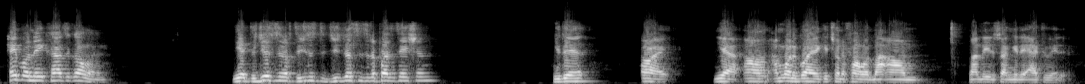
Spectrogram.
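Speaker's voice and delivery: low, serious, unsmiling phone talk; frowning voice. Shown as a demonstration. Coach demonstrating to the team a frowning, low phone call. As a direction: sound like you're frowning, flat-out serious. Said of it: "did anybody notice my voice tone change".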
